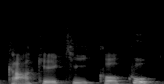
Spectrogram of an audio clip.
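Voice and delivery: "ka, ke, ki, ko, ku" low and even; K-syllable drill. Shown as a demonstration. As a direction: recite "ka, ke, ki, ko, ku" softly with a k sound. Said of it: "the k sound".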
